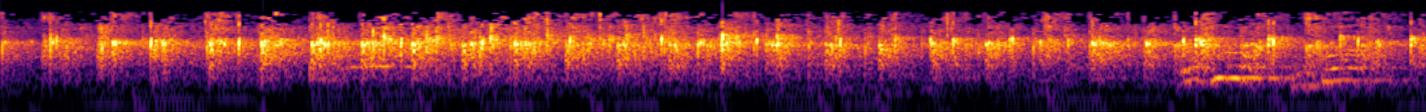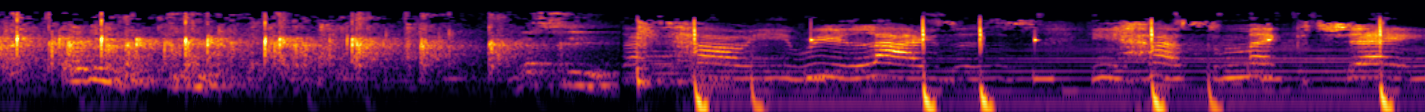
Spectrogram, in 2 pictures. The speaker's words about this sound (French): Mesdames et messieurs, merci d'applaudir Edouard Montout.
